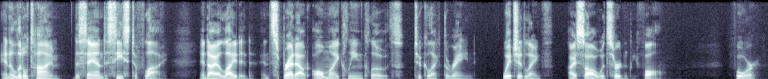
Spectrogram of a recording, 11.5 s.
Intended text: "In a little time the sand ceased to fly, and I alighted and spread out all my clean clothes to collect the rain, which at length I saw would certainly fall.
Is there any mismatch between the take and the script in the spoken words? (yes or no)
yes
